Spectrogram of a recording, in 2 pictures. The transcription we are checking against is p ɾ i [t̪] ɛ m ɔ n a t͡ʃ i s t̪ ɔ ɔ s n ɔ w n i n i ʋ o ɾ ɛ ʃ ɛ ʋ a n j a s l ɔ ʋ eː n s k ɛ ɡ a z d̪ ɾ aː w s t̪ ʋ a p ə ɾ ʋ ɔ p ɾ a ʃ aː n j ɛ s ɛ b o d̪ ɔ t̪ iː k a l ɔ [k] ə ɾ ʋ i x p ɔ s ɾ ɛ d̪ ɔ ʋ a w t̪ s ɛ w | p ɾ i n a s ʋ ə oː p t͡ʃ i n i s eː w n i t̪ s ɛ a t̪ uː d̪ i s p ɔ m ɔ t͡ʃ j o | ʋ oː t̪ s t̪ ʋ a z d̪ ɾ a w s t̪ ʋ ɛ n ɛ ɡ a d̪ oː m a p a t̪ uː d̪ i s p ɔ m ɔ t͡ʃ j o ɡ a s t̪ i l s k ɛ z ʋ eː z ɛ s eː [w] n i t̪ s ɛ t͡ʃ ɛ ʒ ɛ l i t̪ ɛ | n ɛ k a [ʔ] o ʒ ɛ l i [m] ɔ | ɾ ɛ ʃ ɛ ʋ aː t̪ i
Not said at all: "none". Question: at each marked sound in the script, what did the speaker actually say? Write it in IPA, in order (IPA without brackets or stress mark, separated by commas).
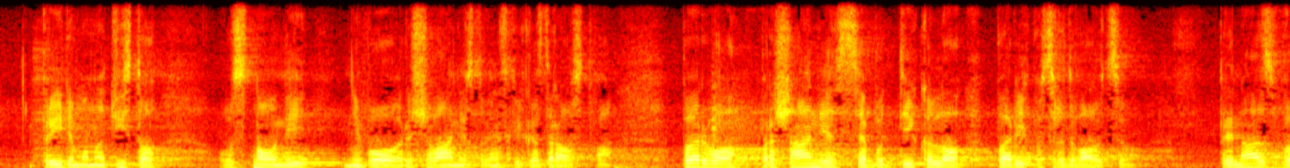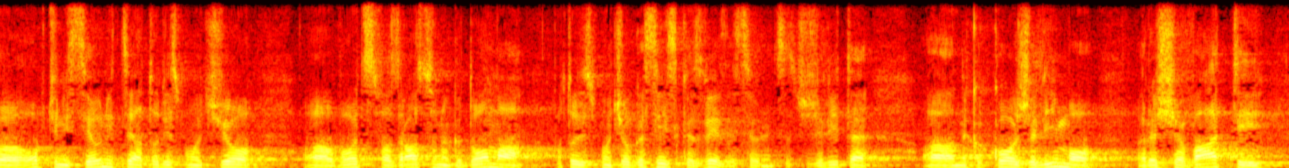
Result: d̪, p, w, k, m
